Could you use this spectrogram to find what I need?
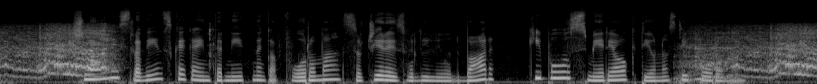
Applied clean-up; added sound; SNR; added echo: none; Zipper (clothing); 6 dB; none.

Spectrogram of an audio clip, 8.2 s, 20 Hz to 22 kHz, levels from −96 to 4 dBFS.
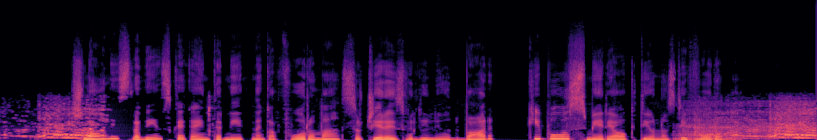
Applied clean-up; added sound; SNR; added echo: classical method spectral subtraction.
